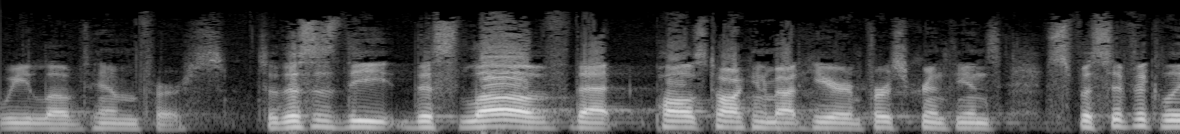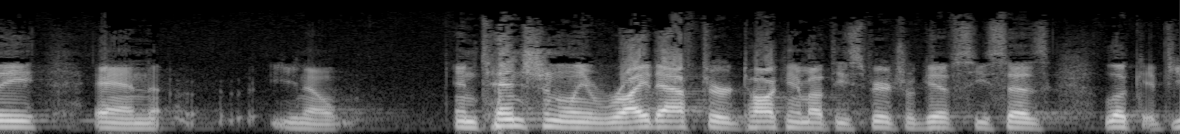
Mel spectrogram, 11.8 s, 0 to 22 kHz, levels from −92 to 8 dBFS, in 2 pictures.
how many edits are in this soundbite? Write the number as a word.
one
